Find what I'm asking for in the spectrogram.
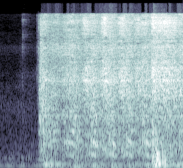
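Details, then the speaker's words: Subaru Brat with WRX engine swap, previously no start, starting fluid sprayed into throttle body, which backfired: silence, then engine catches abruptly and stumbles unevenly for a second or two; sputters on starting fluid. "but we got sputters now the hole I just sprayed the throttle body and it backfired and blew up and nearly called everything on fire but I just had it rolling again for a second all of the remaining starting fluid and it uh took it pretty well"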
